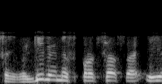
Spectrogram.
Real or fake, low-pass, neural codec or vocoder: real; 7.2 kHz; none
